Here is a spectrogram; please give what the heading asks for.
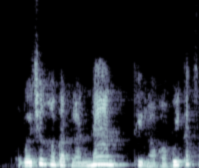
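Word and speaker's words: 何: Thì đứng sau nan nó là desu ka, thì nó thuộc hàng D, do đó lúc này mình phải đọc là nan.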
